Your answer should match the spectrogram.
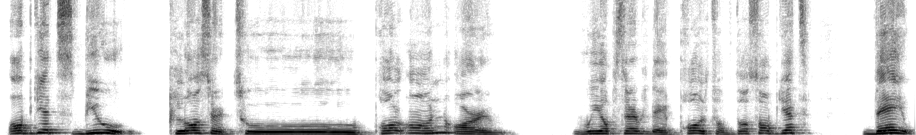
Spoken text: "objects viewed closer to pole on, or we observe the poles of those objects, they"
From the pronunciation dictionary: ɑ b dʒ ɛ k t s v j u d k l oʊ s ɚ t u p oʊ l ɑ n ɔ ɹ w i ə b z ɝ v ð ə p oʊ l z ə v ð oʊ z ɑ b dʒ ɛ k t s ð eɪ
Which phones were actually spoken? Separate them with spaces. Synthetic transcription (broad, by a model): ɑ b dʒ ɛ k t s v j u k l oʊ s ɚ t u p oʊ l ɑ n ɔ ɹ w i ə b s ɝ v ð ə p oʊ l s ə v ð oʊ s ɑ b dʒ ɛ k t s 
